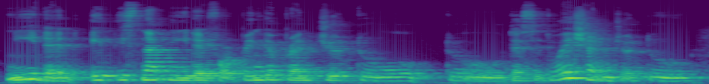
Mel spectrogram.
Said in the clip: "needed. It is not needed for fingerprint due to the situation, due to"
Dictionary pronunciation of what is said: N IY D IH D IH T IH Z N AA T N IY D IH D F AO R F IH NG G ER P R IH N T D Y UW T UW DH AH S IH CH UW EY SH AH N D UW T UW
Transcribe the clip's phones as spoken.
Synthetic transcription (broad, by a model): N IY D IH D IH T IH S N AA T N IY D IH D F AO R P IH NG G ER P R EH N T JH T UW T UW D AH S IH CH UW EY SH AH N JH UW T UW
